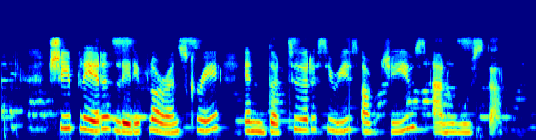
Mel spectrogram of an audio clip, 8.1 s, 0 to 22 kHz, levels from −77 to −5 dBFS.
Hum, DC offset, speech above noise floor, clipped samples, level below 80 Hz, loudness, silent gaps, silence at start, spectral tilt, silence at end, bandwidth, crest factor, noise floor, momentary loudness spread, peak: none; under 0.1%; 22 dB; under 0.1%; -72 dBFS; -21 LUFS; none; 0.05 s; 0.5 dB/octave; 0.55 s; 7.6 kHz; 18 dB; -44 dBFS; 13 LU; -4 dBFS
